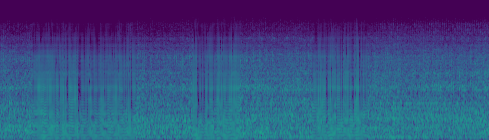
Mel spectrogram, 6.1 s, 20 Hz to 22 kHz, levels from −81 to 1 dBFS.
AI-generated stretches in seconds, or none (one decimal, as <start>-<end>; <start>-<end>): 0.4-1.7; 2.4-3.0; 3.9-4.6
